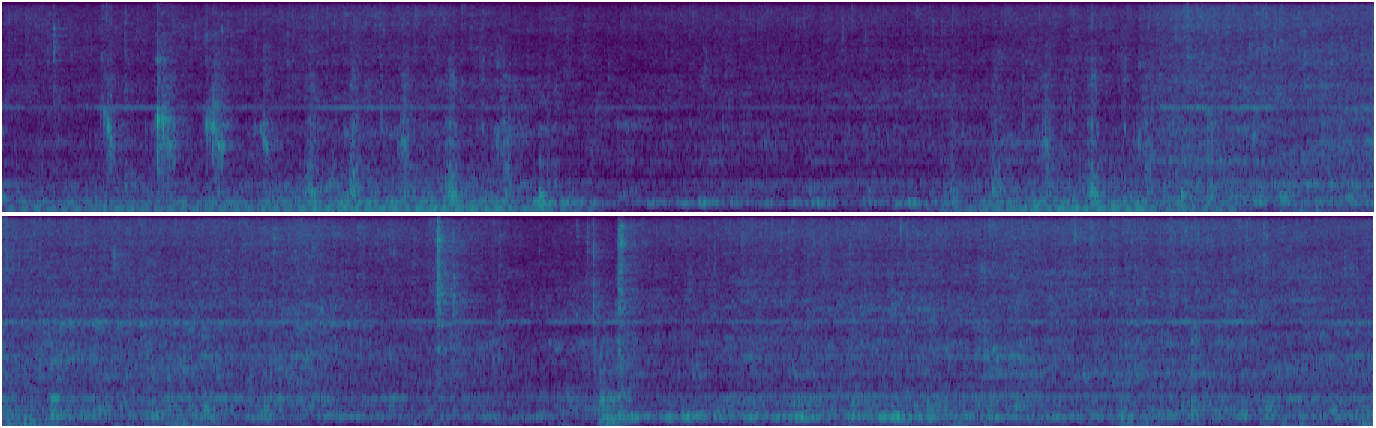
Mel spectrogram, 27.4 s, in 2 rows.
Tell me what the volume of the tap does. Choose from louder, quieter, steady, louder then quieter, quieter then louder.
louder.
